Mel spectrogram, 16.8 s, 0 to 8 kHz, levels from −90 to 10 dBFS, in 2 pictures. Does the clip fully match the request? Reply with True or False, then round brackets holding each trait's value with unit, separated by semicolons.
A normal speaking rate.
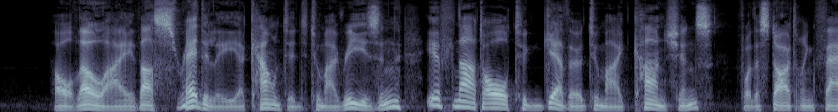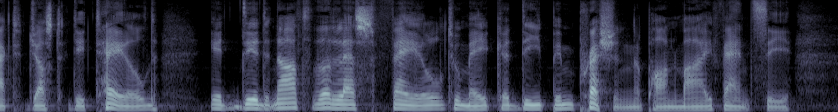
False (120 wpm)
